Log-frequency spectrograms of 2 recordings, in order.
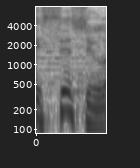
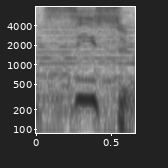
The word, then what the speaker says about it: Sisu: You don't say Sisu like we were all saying for a while. Okay, you pronounce it Sisu from the director of Rare Export.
